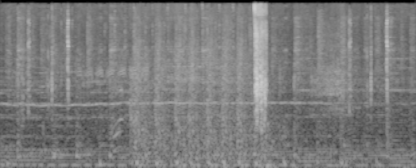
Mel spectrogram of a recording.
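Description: Sniper rifle fire in the action video game Just Cause, a sharp single crack standing out over a dense, continuous bed of game noise, gunfire and ambient clatter.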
